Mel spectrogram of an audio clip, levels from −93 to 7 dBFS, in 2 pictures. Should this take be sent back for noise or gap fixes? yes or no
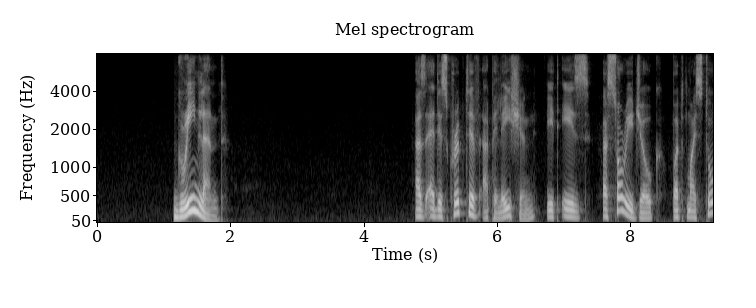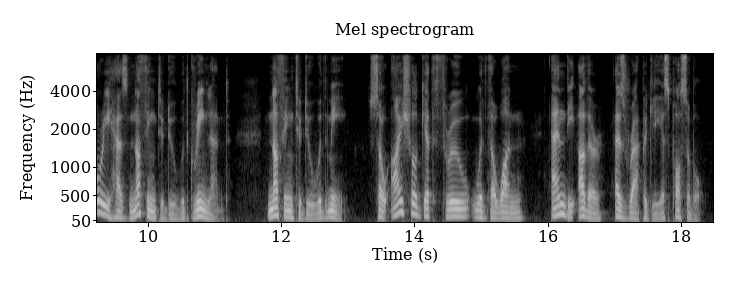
no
